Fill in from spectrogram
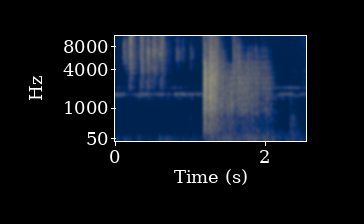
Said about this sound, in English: So I did roll a 1 on my attribute dice, so I gotta keep that. So I get to reroll the rest.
